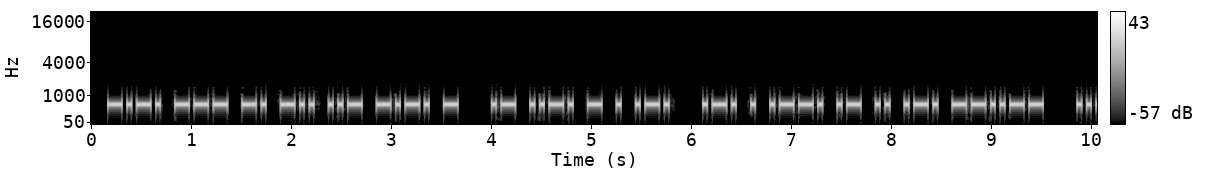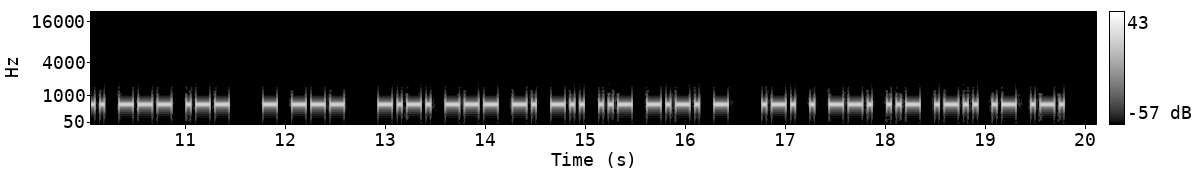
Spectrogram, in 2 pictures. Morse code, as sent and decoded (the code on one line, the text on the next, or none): -.-. --- -. -.. ..- -.-. - / .- ..-. - . .-. / .-. .--. .- .. .-. --..-- / .... --- .-- / - --- / -.-. --- -. -.. ..- -.-. - / .-. --. ..- .-.. .- .-.
CONDUCT AFTER REPAIR, HOW TO CONDUCT REGULAR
